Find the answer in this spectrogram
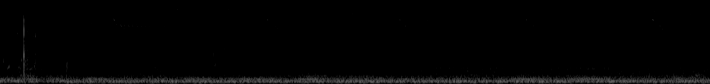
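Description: Faint outdoor ambience: small birds giving short high chirps and a couple of quick buzzing trills over a steady low hum, with a single sharp click just after the start.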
